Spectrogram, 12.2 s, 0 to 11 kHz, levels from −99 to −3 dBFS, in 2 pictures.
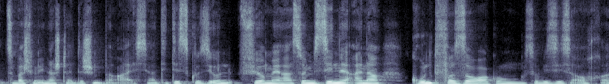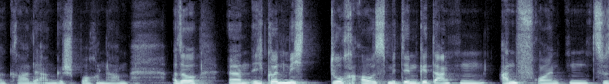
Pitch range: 150-180 Hz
